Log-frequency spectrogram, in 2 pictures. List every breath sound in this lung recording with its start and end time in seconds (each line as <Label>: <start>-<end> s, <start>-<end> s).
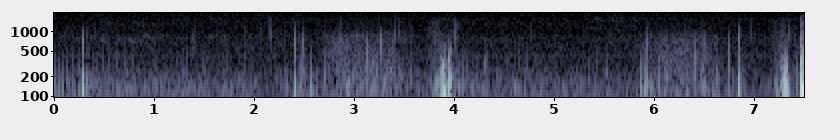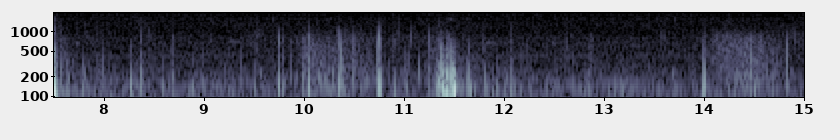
Inhalation: 2.29-3.76 s, 5.77-7.12 s, 9.74-11.09 s, 13.91-15.00 s
Exhalation: 3.75-4.64 s, 7.13-8.02 s, 11.16-11.90 s
Crackles: 2.27-3.72 s, 3.75-4.62 s, 7.13-8.00 s, 9.76-11.09 s, 11.12-11.90 s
